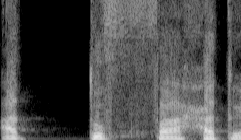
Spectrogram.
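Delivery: "আত-তুফাহাতু" very slow, lam merged into a doubled t; silent lam. Shown as a demonstration. Teacher showing the definite apple, "আত-তুফাহাতু" with lam silent. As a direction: say "আত-তুফাহাতু" slowly, holding the t. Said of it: "লামটি এখানে উচ্চারণে আসবে না".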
